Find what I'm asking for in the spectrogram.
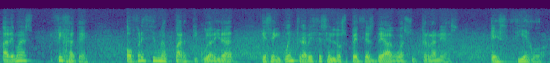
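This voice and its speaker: An actor playing a learned, confident older professor leading an expedition in an old radio drama, explaining things in a precise, theatrical way. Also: male voice, on the low side, sing-song, measured pace, warm tone. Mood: fascinated, didactic. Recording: old radio drama, faint background noise.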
